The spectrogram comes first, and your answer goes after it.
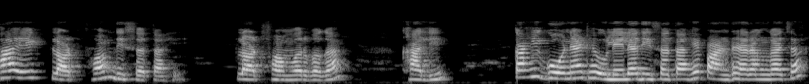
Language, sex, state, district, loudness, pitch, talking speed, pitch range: Marathi, female, Maharashtra, Solapur, -15 LUFS, 245 Hz, 120 wpm, 225-290 Hz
